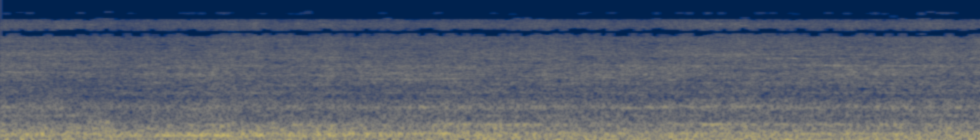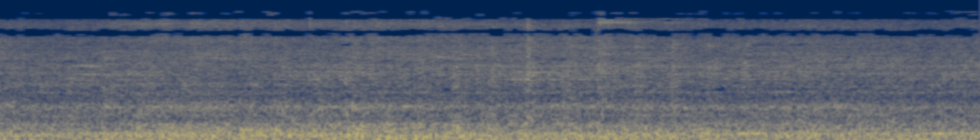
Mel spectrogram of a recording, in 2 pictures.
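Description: Covered hopper cars of a freight grain train rolling past at speed, a steady rumble and clatter of steel wheels on the rails.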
